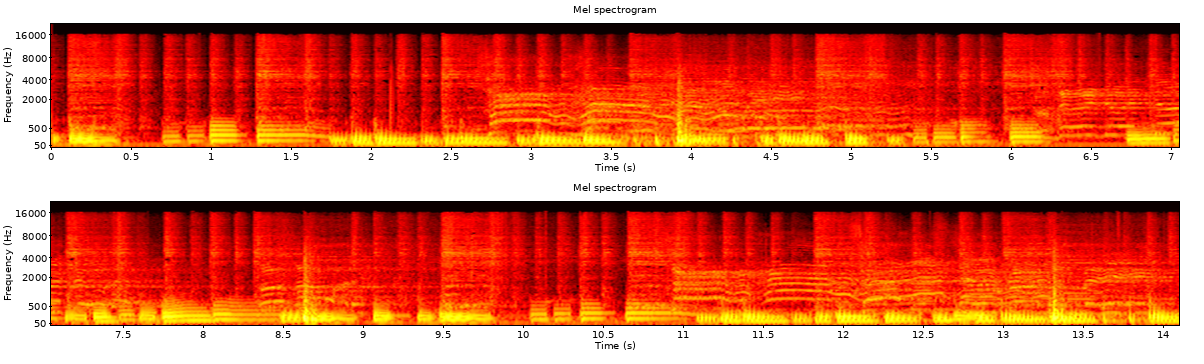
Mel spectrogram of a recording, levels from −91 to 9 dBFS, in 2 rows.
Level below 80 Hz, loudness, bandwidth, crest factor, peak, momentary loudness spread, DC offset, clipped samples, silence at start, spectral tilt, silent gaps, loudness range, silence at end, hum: -36 dBFS; -20 LUFS; 17 kHz; 18 dB; 0 dBFS; 9 LU; under 0.1%; under 0.1%; 0 s; -6 dB/octave; none; 3 LU; 0 s; none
